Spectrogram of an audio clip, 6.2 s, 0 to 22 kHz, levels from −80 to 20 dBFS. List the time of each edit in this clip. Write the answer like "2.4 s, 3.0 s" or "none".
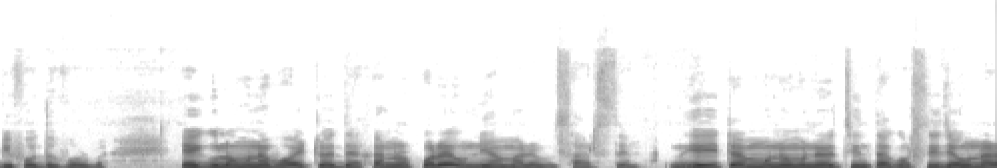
4.1 s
